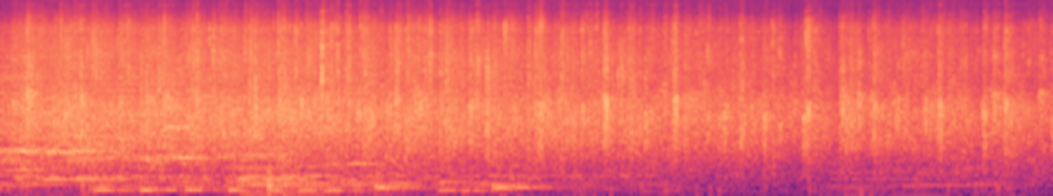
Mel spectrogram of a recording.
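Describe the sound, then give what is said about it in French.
A large crowd applauds steadily and loudly for about ten seconds, dense clapping mixed with cheering and raised voices that gradually thin out toward the end. “Acclamez très fort les seigneurs.”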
